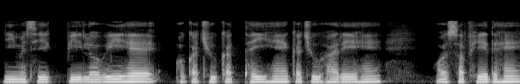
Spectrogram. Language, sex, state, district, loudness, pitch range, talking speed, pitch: Hindi, male, Uttar Pradesh, Lalitpur, -14 LUFS, 115-125 Hz, 185 wpm, 115 Hz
